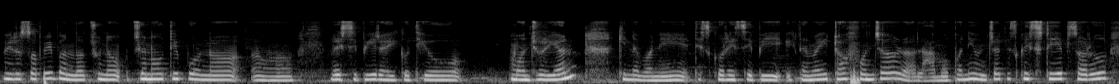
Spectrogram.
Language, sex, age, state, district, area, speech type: Nepali, female, 18-30, West Bengal, Darjeeling, rural, spontaneous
